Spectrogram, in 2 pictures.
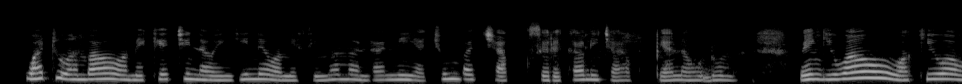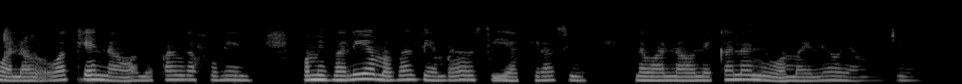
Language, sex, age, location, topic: Swahili, female, 25-35, Kisii, government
